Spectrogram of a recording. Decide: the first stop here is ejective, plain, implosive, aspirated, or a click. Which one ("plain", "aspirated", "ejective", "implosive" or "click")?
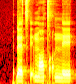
implosive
